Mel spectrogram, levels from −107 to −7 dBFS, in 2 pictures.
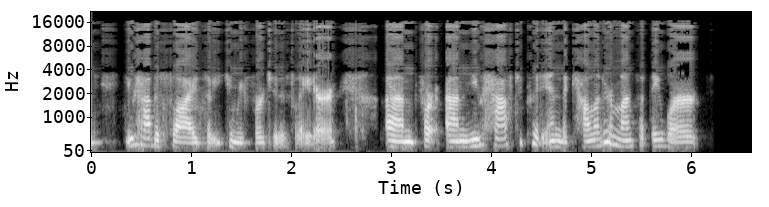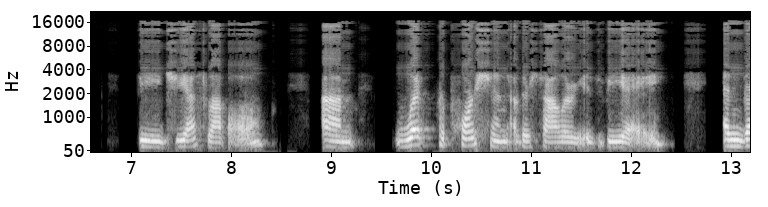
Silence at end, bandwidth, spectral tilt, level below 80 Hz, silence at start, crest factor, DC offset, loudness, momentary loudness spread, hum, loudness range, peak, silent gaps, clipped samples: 0 s; 17 kHz; -4 dB/octave; -60 dBFS; 0 s; 20 dB; under 0.1%; -20 LUFS; 8 LU; none; 3 LU; -2 dBFS; 6.22-6.76 s, 6.87-7.05 s, 8.49-8.56 s, 8.78-8.89 s, 9.43-9.61 s, 12.43-12.52 s, 12.75-12.91 s; under 0.1%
